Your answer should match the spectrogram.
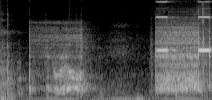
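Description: Weather radio receiver on a weak signal: bursts of static hiss with a faint broadcast voice breaking through, then hiss again with thin steady whistles near the end.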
